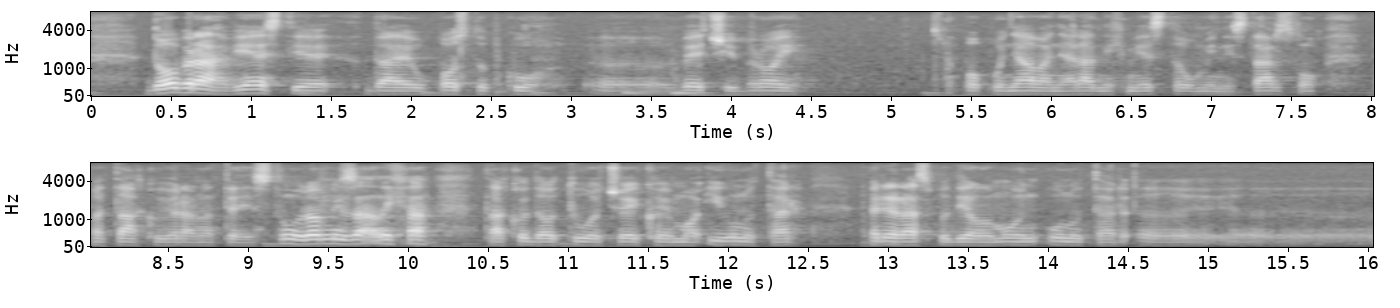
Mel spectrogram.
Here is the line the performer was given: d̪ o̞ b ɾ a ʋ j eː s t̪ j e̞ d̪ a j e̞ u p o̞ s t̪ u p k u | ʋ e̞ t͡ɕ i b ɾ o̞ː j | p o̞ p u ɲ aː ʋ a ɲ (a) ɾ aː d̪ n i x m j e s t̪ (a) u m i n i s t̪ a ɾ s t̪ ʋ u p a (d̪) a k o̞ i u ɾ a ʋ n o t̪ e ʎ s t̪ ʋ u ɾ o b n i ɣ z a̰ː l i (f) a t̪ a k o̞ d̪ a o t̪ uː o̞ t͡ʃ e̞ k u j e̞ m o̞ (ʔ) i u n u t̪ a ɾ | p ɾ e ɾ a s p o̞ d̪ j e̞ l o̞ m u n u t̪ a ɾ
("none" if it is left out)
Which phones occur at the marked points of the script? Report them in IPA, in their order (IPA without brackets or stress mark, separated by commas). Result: a, a, t̪, x, ʔ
